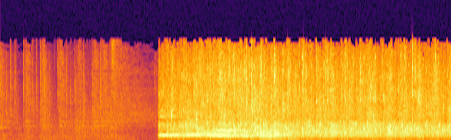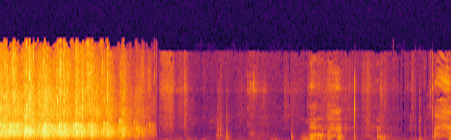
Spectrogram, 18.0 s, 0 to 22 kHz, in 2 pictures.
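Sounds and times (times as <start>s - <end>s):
crowd applause and cheering: 3.1s - 12.2s.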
